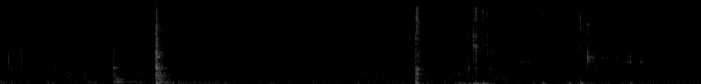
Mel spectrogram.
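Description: Faint, sparse sounds of a wooden spoon beating egg into sticky choux paste in a pan: soft squelches and a few short knocks of the spoon against the pan, the clearest about one and a half seconds in and again about four seconds in.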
